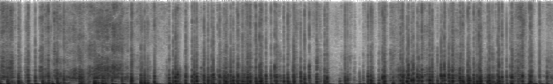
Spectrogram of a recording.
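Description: Long pink nails rapidly tap and scratch the surface of a thin black scratch-art paper card with colored lettering, held up in the hands. A dense, continuous stream of quick, dry clicks and scratchy rustles, mostly low and thumpy, with no speech.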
